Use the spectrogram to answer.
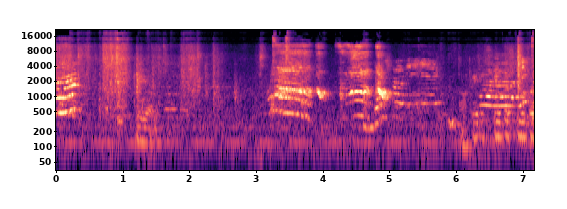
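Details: Newborn baby girl's repeated high, wavering cries right after a natural vaginal birth to a first-time mother, with adult voices, applause and soft music; a healthy first cry after birth.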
